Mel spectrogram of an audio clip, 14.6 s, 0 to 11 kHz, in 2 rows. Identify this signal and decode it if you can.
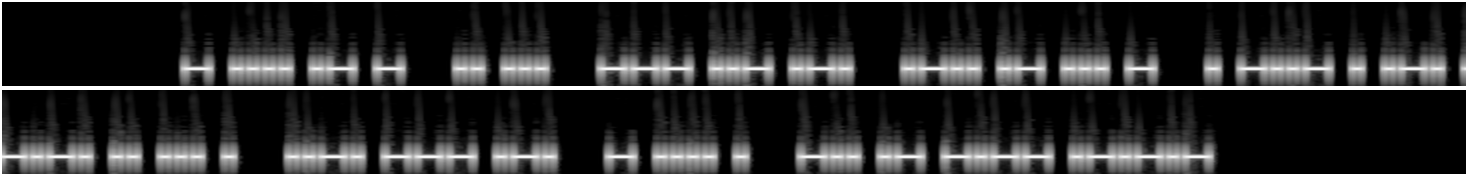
Morse code, heard as a keyed tone, about 28 wpm, 700 Hz. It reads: THAT IS OUR LAST EXERCISE FOR THE DAY.
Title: Sentences from Top 1000 Words - Review Part 4 - 30wpm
